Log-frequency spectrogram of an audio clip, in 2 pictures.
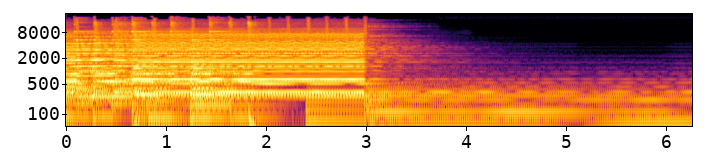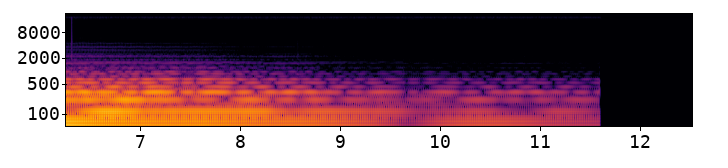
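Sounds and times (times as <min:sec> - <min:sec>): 
saxophone: 0:00.0 - 0:04.2.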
